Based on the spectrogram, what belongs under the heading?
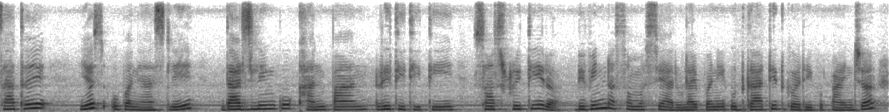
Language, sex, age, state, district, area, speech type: Nepali, female, 18-30, West Bengal, Darjeeling, rural, spontaneous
